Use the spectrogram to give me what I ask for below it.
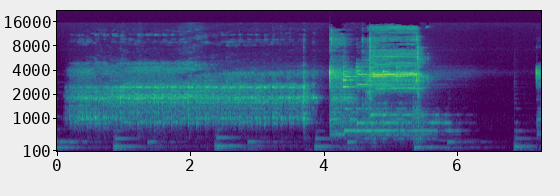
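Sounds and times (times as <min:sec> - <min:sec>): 
Thermomix TM6 kitchen appliance electronic chime: 0:00.2 - 0:05.8.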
